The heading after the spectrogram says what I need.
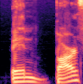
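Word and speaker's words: Ben Bartch: fle okay Ben bar Ben bar is that how you say his name yeah okay cool I'm going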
